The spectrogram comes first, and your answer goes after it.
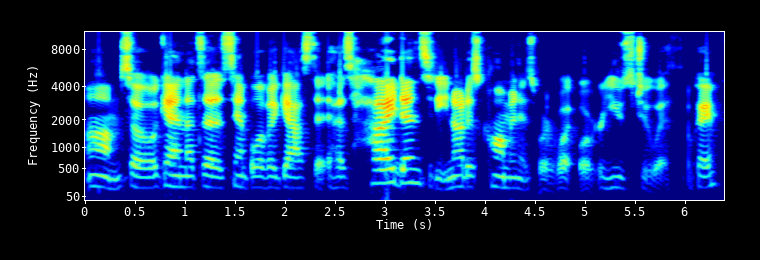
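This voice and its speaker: A woman's voice: on the low side, fairly quick, sharp tone. A woman chemistry teacher giving a recorded online lesson, talking casually with many fillers while working problems on screen.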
